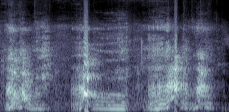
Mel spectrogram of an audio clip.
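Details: Indian breed dog fighting a German Shepherd, heard up close: loud, rough barks and a deep, drawn-out growl in quick succession.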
